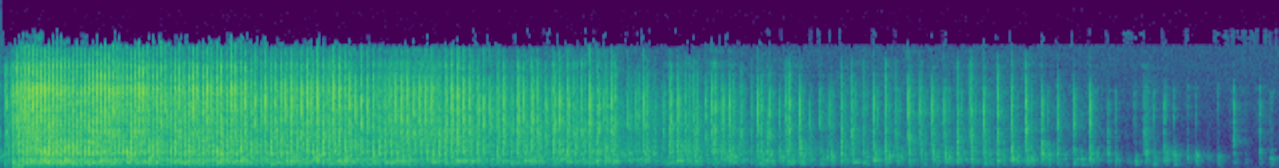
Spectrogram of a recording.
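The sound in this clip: A prize wheel spun to pick which manga gets reviewed gives off rapid rattling ticks that gradually spread apart and slow across eight seconds, fading toward the end with no talk.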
